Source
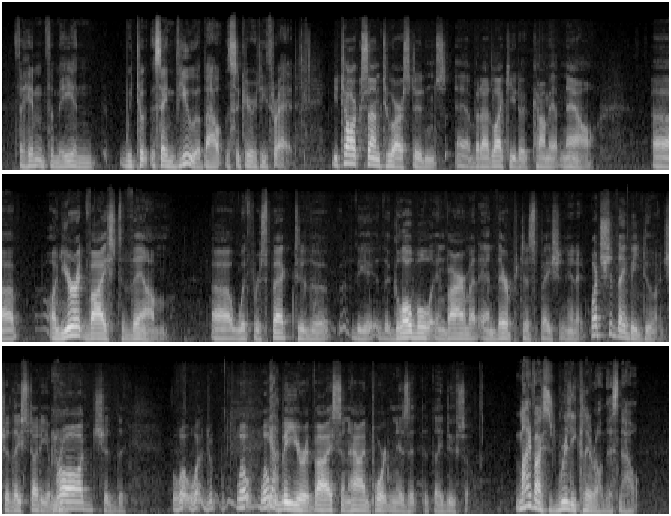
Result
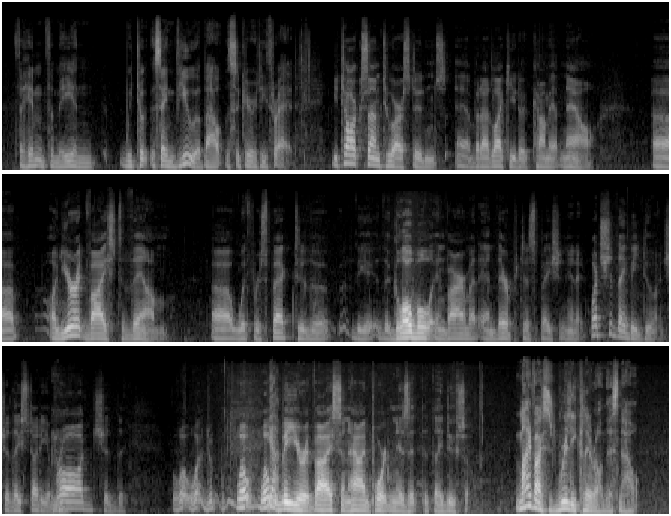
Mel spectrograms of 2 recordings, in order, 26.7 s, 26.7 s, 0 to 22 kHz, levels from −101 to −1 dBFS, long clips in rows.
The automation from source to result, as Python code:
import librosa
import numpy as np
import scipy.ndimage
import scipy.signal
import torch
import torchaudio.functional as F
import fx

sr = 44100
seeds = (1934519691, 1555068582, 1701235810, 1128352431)

y = fx.gain(x, sr, db=fx.line((13.88, -8.0), (14.34, 3.5), (14.87, -9.0), (20.07, -9.0), (20.85, 3.0)))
